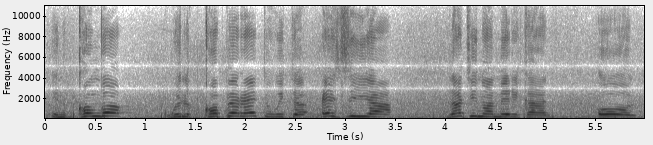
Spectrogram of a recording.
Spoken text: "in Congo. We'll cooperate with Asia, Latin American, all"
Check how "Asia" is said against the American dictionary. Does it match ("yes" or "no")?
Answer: no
